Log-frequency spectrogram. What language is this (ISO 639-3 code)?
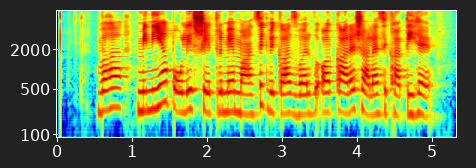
hin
